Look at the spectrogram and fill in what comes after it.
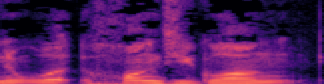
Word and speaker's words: Huang Jiguang: So I think, you know, I mean, Huang Jiguang, he was a hero.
